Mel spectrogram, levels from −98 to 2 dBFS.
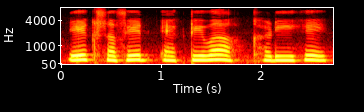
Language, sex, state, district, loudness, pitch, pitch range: Hindi, female, Madhya Pradesh, Bhopal, -15 LUFS, 235 Hz, 220-245 Hz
